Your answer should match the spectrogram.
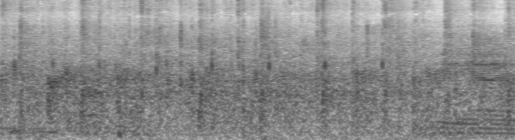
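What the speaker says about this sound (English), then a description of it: "applause" Audience applause fills a gathering of a Hellenic medical society in New York, a steady dense patter of many hands clapping throughout, loud and close with no voices standing out.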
